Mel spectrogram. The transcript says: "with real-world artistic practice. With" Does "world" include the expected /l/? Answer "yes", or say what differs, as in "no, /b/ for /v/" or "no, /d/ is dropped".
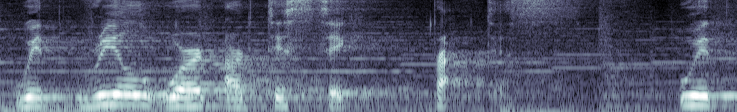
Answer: no, /l/ is dropped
